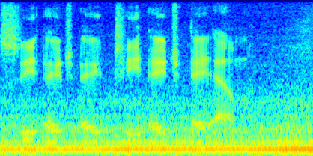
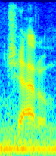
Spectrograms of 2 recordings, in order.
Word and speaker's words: Chatham: leg up to chatham it's actually spelled c-h-a-t-h-a-m so it's it's known as chatham if you live in the area but for every other normal human being that reads it you would pronounce it chatham you really would just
